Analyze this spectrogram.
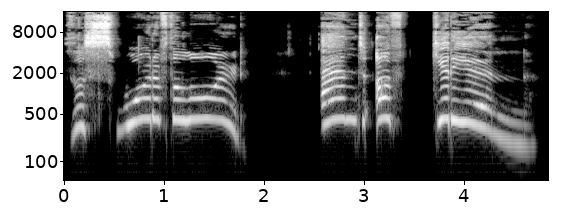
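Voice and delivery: very high, very loud, slow triumphant shout; shouting battle cry. A narrator's reading. The three hundred men charging the Midianite camp, roaring the battle cry. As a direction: roar it out as the army charges. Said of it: "while shouting".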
